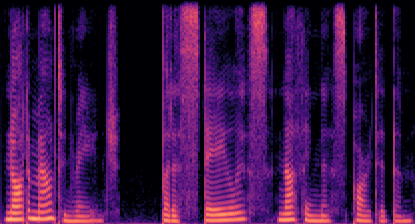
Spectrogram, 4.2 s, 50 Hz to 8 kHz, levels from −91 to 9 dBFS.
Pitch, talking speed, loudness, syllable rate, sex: 200 Hz, 145 wpm, -17 LUFS, 4.5 syllables/s, female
